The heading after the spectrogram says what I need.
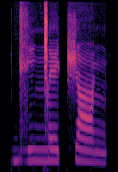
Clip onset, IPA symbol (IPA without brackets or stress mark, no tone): d͡z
